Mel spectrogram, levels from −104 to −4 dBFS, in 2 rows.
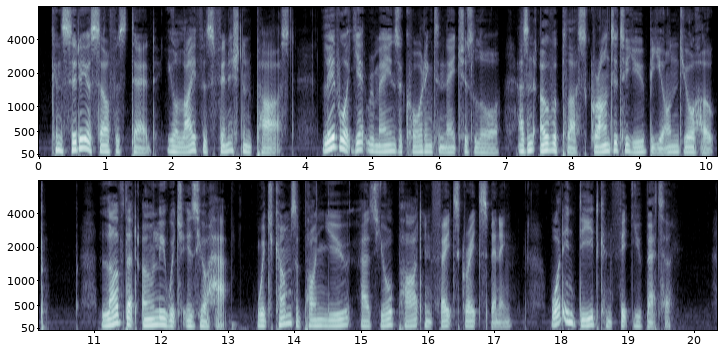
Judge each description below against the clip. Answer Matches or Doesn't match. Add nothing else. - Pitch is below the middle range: Matches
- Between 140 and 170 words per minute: Matches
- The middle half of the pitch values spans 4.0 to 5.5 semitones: Matches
